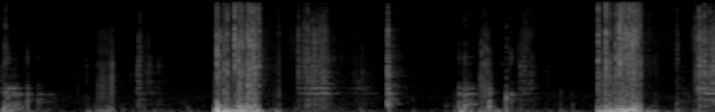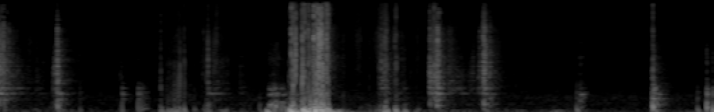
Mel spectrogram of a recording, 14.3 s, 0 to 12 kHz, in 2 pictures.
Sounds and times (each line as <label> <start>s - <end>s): shuffling cards 2.2s - 3.3s
shuffling cards 6.0s - 7.3s
shuffling cards 10.0s - 12.0s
